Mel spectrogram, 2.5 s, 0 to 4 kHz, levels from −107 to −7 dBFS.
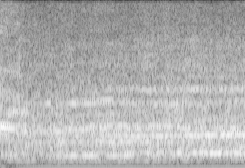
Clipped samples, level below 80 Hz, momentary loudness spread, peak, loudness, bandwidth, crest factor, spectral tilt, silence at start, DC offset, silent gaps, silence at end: under 0.1%; -52 dBFS; 4 LU; -2 dBFS; -15 LUFS; 4 kHz; 12 dB; -10.5 dB/octave; 0 s; 0.9%; none; 0 s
